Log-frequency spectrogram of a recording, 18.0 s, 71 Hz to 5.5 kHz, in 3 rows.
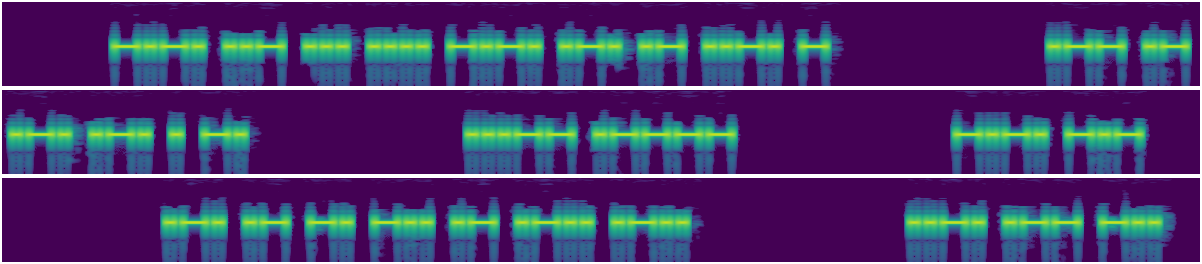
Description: Morse code, heard as a keyed tone, about 30 wpm, 550 Hz. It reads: CUSHCRAFT WARREN 31 CK RANDALL FWD
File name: Ultimate Word List / 30WPM Ultimate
